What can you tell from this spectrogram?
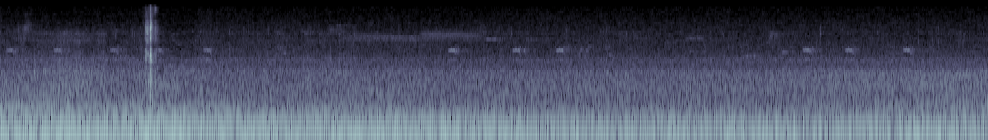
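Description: A steady low rumble with short, high bird chirps now and then, and a single sharp click about a second and a half in.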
